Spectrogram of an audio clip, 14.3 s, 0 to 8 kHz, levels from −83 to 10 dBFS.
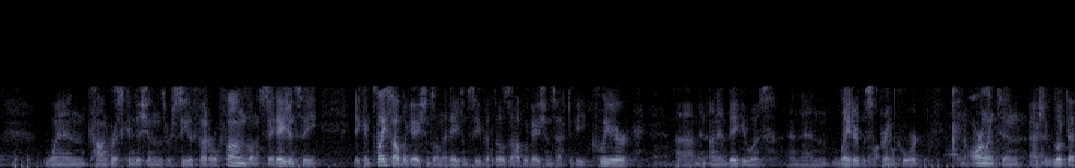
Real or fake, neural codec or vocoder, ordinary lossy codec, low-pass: real; none; AAC, 16 kbps; 7.2 kHz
